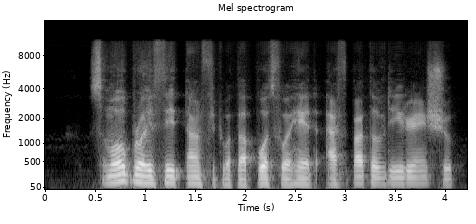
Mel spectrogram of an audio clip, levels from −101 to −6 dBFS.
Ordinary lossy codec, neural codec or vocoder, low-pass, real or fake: none; codec, 16 kHz in and 24 kHz out, 0.6 kbps, FocalCodec, streaming, 2048 codes; 10.8 kHz; fake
